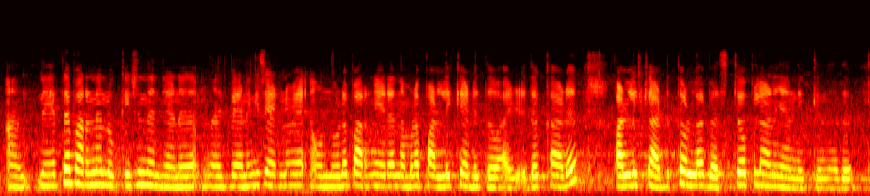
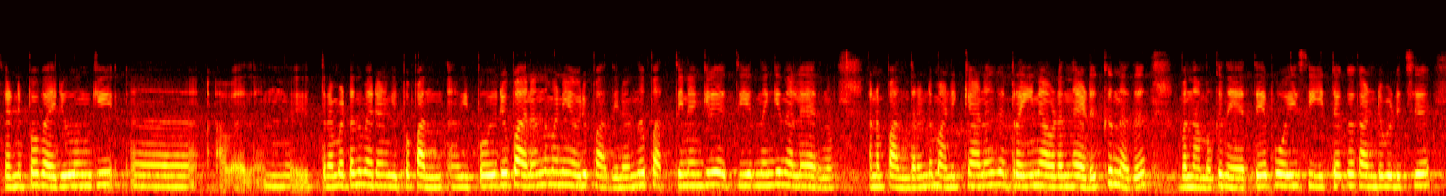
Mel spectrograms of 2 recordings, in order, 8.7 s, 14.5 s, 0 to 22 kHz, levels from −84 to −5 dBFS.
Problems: background sounds at intervals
